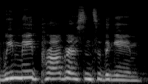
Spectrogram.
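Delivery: loud, excited announcement; excited triumph. Real, not acted. Player seeing progress in the game, loudly excited. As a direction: call it out loudly, thrilled.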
